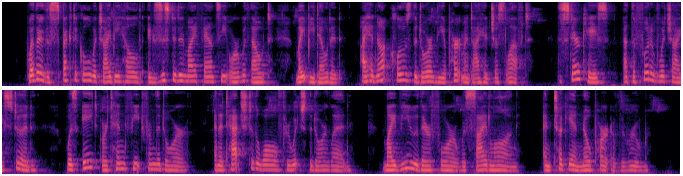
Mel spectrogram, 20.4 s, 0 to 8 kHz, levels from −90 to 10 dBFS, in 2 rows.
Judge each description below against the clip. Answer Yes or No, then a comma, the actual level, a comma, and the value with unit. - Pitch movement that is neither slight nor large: Yes, average, 3.4 semitones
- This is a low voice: No, medium, 165 Hz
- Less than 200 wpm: No, fast, 205 wpm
